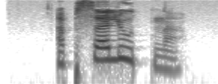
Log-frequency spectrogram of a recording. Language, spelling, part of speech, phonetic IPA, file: Russian, абсолютно, adverb / adjective, [ɐpsɐˈlʲutnə], Ru-абсолютно.ogg
- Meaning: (adverb) absolutely; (adjective) short neuter singular of абсолю́тный (absoljútnyj)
